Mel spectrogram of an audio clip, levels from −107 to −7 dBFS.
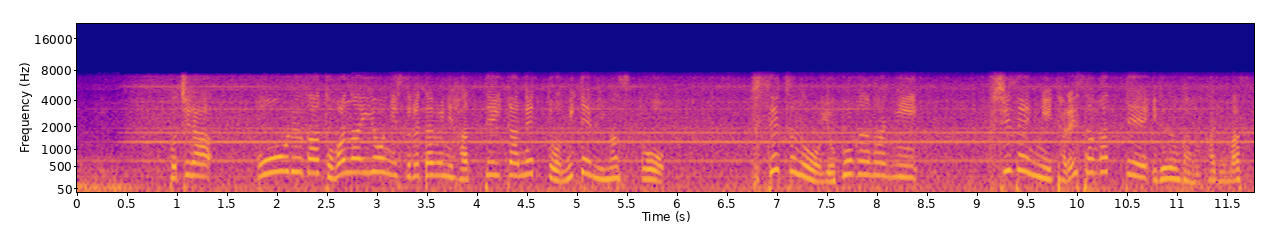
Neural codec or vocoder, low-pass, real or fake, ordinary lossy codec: none; 7.2 kHz; real; Opus, 32 kbps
